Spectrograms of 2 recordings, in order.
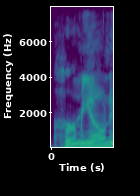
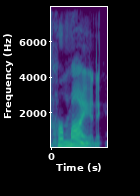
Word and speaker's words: Hermione: This is why many so many kids grew up saying Hermione instead of Hermione because it was a name in a book and if you sound it out phonetically a lot of kids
